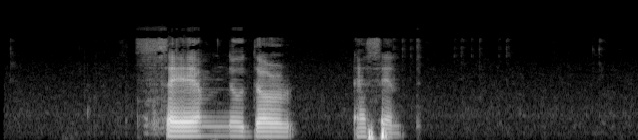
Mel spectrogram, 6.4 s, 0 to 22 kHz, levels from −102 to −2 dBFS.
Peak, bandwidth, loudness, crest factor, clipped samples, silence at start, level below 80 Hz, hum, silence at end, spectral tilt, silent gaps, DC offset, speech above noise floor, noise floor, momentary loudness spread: 0 dBFS; 7.2 kHz; -22 LUFS; 26 dB; under 0.1%; 1.65 s; -46 dBFS; none; 2.4 s; -8 dB/octave; none; under 0.1%; 52 dB; -73 dBFS; 16 LU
